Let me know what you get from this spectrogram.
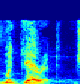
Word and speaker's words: McGarrett: Well, that's how you say it's McGarrett, just like Steve McGarrett. Don't try to funk it up with something stupid.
